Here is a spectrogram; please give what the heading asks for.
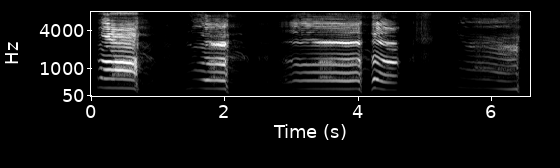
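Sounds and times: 
person crying out in agony: 0:00.1 - 0:00.8, 0:01.5 - 0:02.2, 0:03.0 - 0:04.6.

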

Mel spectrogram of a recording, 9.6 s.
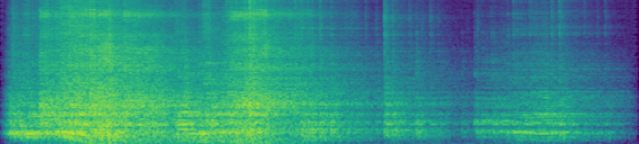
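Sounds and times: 
harbor ambience: 0:00.6 - 0:07.1.

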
